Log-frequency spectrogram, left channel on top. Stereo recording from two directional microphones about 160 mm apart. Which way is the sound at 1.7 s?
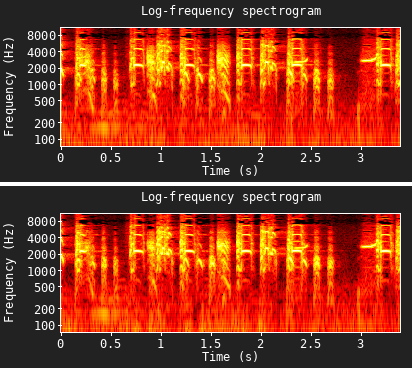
65° right (ahead or behind).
